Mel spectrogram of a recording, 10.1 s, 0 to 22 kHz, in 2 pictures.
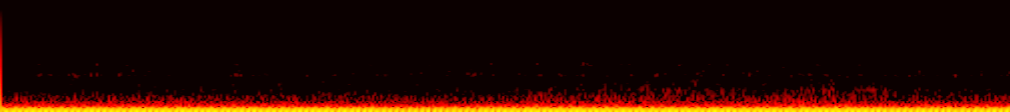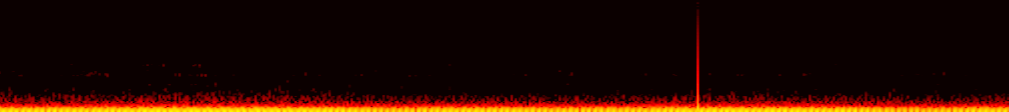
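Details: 1995 Acura Integra LS B18B1 5-speed, AEM intake, idling ~750 rpm: sharp click every several seconds from under passenger side of hood, whether cold, warm or after long drives, from key-on; ABS light comes on while driving; cause unknown.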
